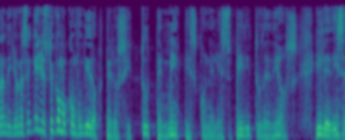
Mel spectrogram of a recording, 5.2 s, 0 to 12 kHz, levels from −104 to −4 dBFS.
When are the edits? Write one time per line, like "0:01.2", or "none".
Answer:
0:01.5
